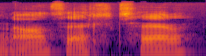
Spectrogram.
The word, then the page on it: naaseLtseel: hupa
